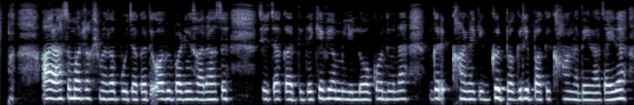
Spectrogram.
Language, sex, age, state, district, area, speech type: Dogri, female, 30-45, Jammu and Kashmir, Udhampur, urban, spontaneous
